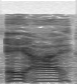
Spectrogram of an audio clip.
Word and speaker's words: Ai: So Joshua's next action is to send spies to investigate a nearby city called Ai. Ai is correctly pronounced I, but us Americans have seemed to interpret it as Ai.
